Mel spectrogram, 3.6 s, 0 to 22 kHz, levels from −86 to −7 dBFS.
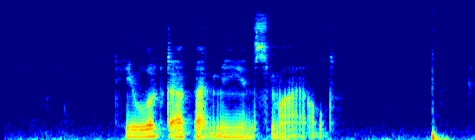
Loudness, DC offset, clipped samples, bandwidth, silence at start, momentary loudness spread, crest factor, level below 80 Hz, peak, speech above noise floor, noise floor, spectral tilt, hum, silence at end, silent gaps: -33 LUFS; under 0.1%; under 0.1%; 15 kHz; 0.95 s; 14 LU; 22 dB; -50 dBFS; -12 dBFS; 31 dB; -62 dBFS; -6.5 dB/octave; none; 0.2 s; none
